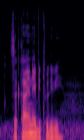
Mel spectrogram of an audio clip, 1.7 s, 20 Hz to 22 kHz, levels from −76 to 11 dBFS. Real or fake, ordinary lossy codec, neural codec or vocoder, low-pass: fake; none; vocoder, 48 kHz, 128 mel bands, Vocos; 19.8 kHz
